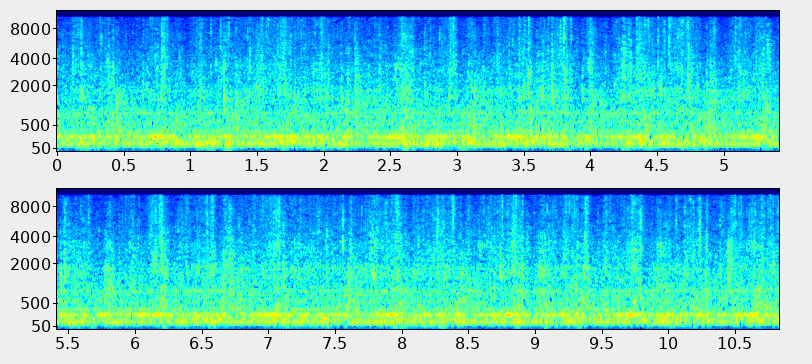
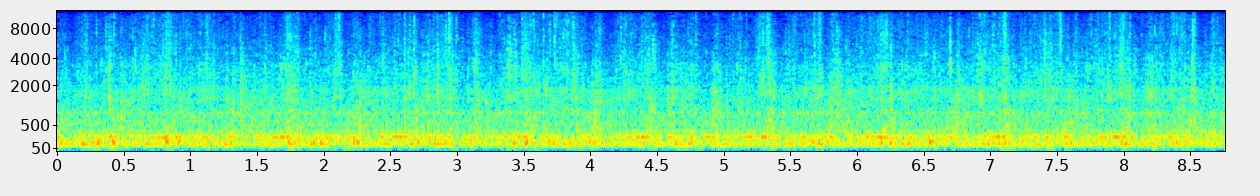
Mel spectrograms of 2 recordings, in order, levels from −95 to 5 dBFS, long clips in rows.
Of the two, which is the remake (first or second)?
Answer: second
